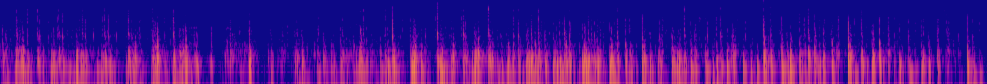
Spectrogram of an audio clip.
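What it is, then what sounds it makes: Cardboard shoe box, hollow. Fingertips and nails tap and scratch the flat face of a large black printed cardboard sneaker box held upright and hollow. The sound is a steady run of quick, dull, low thumps mixed with soft scratching, each tap dying away almost at once, with very little bright content.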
